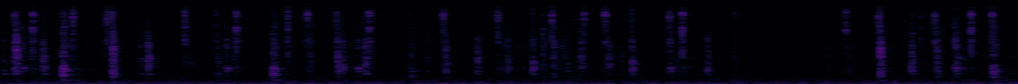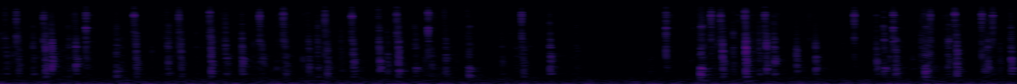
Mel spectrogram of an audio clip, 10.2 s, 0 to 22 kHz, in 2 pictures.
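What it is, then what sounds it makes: Plastic mechanical keyboard being typed on. Fingertips with long red nails type and tap on a Lofree mechanical keyboard with a plastic frame and round keycaps. Quick, bright, dry clicks come in dense bursts, with brief pauses near 4 and 8 seconds, over a faint low hum.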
